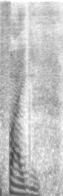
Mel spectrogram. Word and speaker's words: Feige: I understand it's pronounced Feige, but... He is a huge mass... I listen to podcasts from Hollywood, thank you very much. And they say Feige.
